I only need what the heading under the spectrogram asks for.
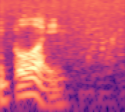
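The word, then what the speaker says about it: buoys: those are just two booies right also I want credit for the American pronunciation on those Oh you mean the correct pronunciation know the correct pronation would be boy oh rocks well it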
